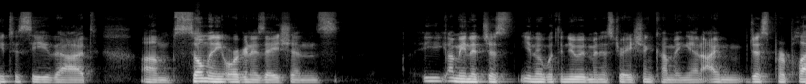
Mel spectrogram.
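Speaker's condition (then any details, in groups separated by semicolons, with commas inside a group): No condition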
